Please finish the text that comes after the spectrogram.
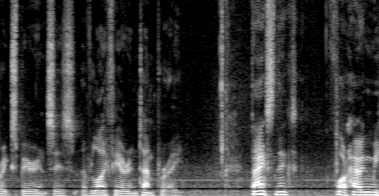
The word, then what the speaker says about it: Tampere: Earlier I was not sure how to pronounce the name, Tampere or something, but then after coming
